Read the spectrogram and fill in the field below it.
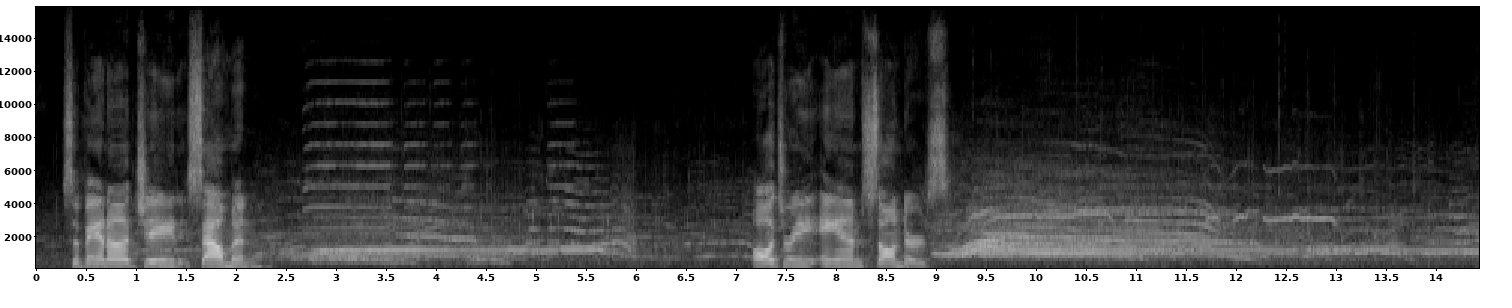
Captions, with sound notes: Savannah Jade Salman. (attendees applauding) (attendees cheering) Audrey Ann Saunders. (attendees applauding) (attendees cheering)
